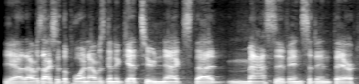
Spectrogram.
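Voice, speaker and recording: A man's voice: mid-range voice, flat delivery, moderate pace, a bit bright, clean tone. A man co-commentating a race broadcast and asking long, rambling interview questions full of fillers. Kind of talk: sim racing broadcast commentary.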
